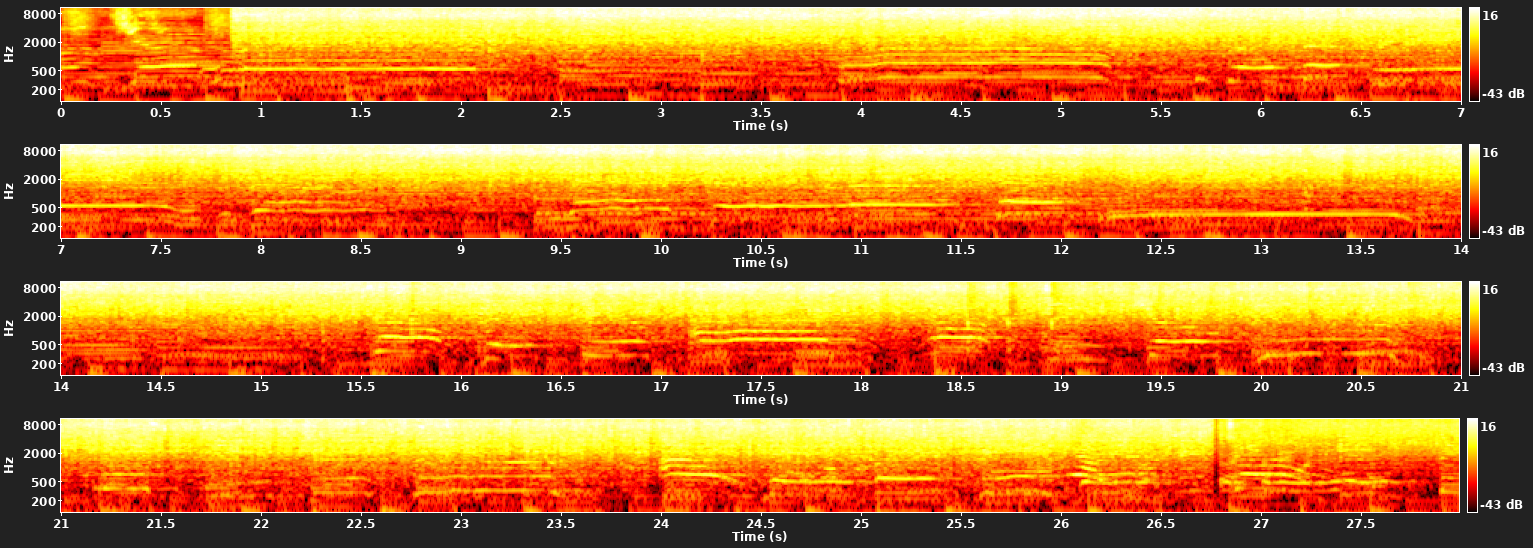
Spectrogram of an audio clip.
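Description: Chicken pieces and green peppers sizzling in hot oil in a nonstick wok, starting about a second in and going on steadily while being stir-fried with a wooden spatula. Background music plays throughout.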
